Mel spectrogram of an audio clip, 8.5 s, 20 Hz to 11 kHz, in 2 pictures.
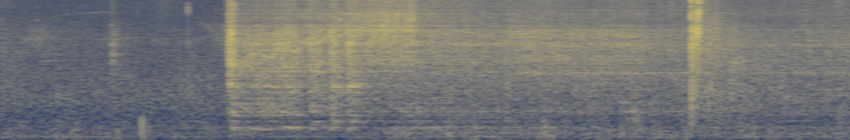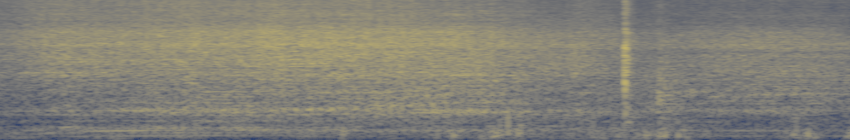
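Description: Mercury Grand Marquis V8 engine starting about a second in, then running, getting louder about halfway through. A couple of sharp clicks sound over it.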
